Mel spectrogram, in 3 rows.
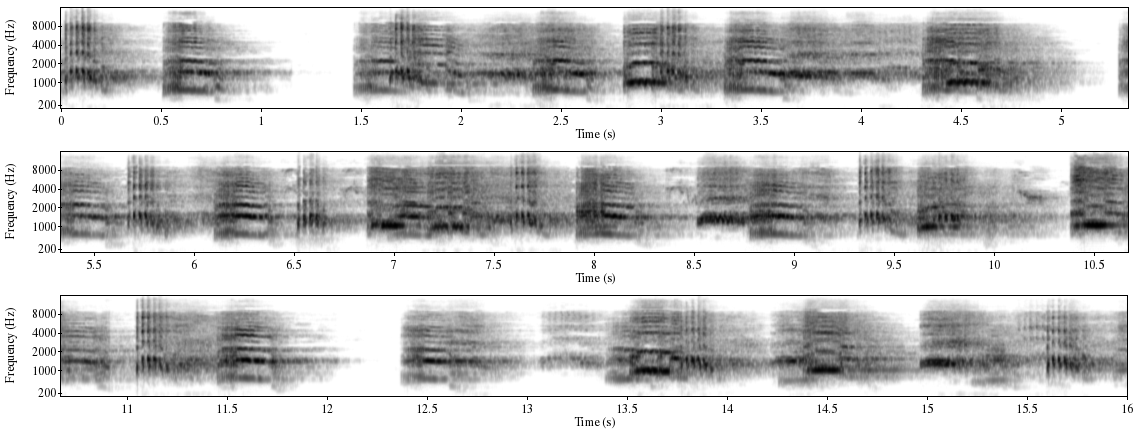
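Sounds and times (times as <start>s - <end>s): geese honking: 1.6s - 11.8s, 12.4s - 16.0s.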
